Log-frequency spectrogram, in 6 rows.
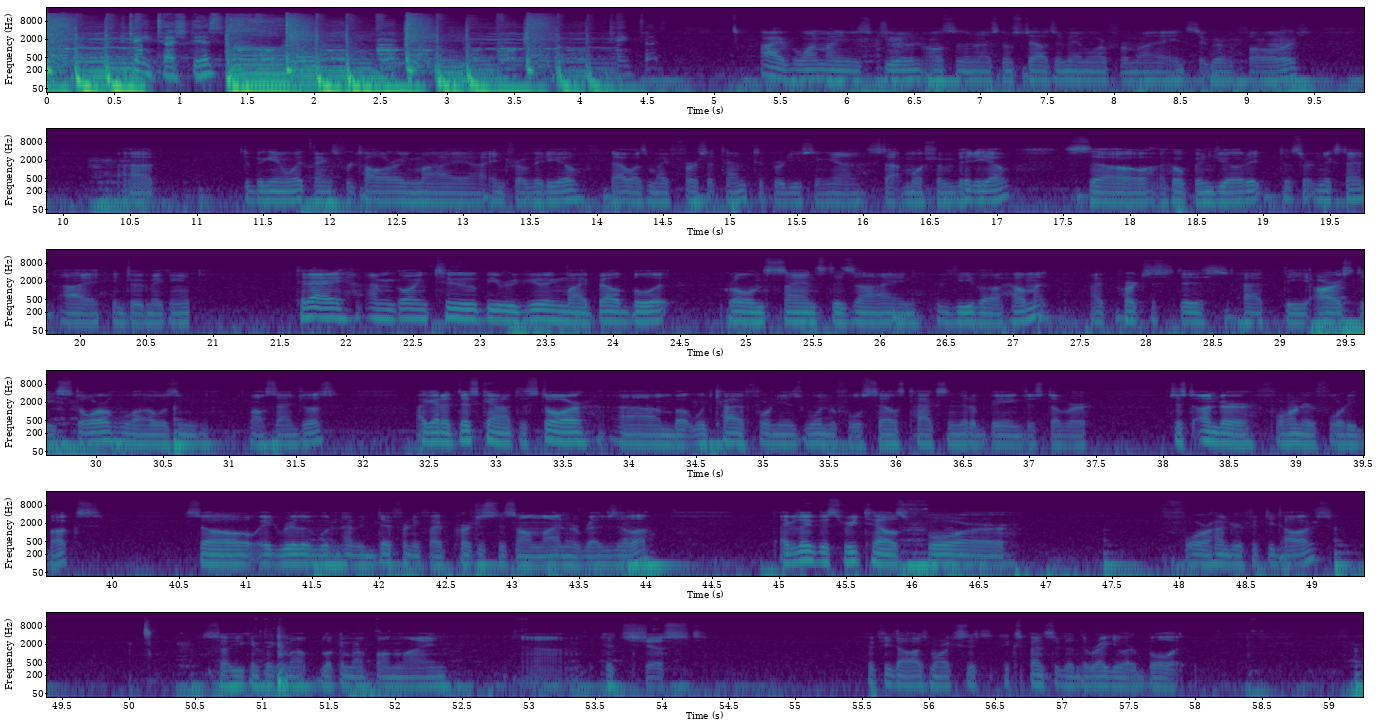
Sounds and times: Speech: 4.2 - 9.5, 10.2 - 20.9, 21.6 - 31.8, 32.4 - 40.0, 40.6 - 44.1, 45.0 - 46.8, 47.9 - 49.2, 50.5 - 54.4, 55.5 - 58.0.

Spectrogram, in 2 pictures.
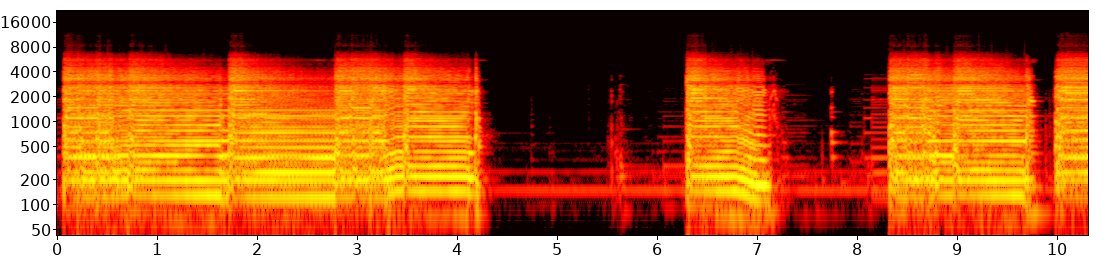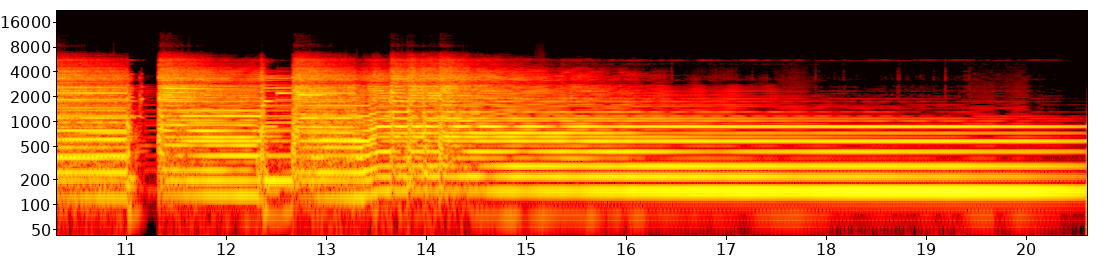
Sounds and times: Distortion: 0.0 - 20.6
Effects unit: 0.0 - 20.6
Guitar: 0.0 - 20.6.

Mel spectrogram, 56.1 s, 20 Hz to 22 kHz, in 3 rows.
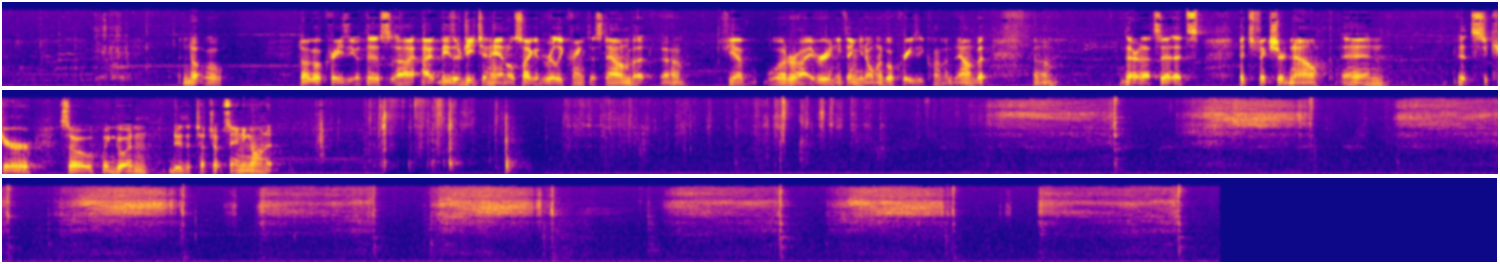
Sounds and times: Rub: 30.8 - 32.6, 33.4 - 35.2, 36.1 - 42.2, 42.8 - 44.3, 45.6 - 47.1, 47.7 - 49.3, 50.0 - 52.2
Filing (rasp): 30.8 - 32.8, 33.4 - 35.2, 36.1 - 42.2, 42.8 - 44.4, 45.6 - 49.4, 50.4 - 52.3.

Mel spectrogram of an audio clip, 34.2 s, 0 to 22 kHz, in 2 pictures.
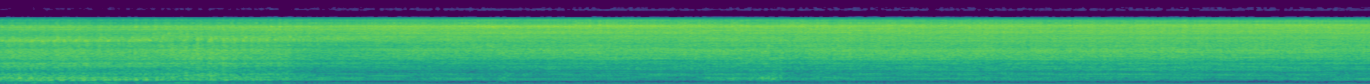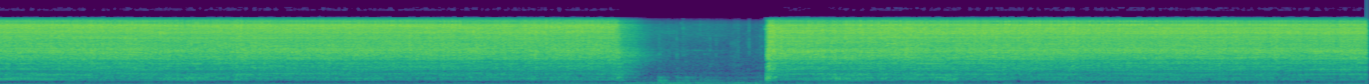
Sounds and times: Rattle: 0.0 - 4.7
Vibration: 0.0 - 14.8.

